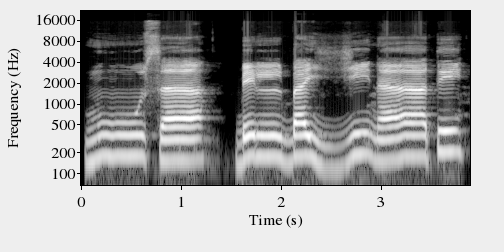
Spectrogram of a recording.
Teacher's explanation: سین میں سیٹی کی آواز پیدا کریں گے، سین کے اوپر کڑا زبر ہے، 1 الف کے لمٹ میں کھینچیں گے، موسیٰ بالبینات۔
